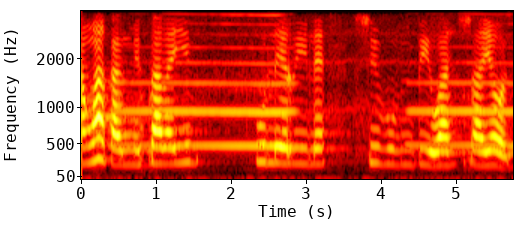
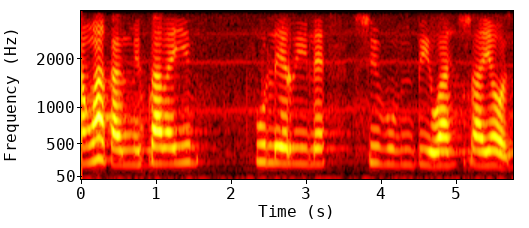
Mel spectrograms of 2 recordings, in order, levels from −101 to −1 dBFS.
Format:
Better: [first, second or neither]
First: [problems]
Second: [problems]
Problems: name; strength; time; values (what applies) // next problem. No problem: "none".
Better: second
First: background sound (Wind instrument, woodwind instrument); 12 dB below the speech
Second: none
